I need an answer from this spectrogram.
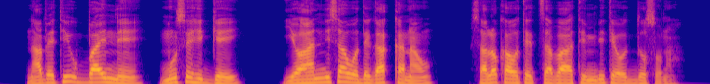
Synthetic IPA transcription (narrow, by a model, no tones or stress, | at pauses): nɐbɛt̪ɪʊbːɐjnːɛmʊsɛhɪɡːɛj | jɔhɐnːɪsɐwɔd̪ɛɡɐkːɐnɐw | sɐlɔkɐwɔt̪ɛt͡sːɐbaːt̪ɪmbɪt̪ɛɔd̪ɪd̪ɔsɔnɐ̰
